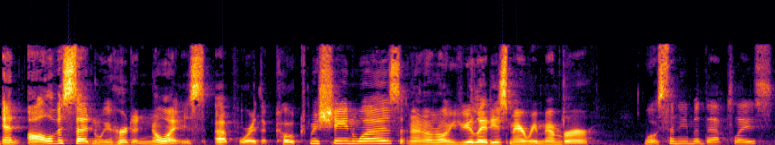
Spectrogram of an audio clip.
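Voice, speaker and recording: A woman at a medium pitch speaks at a moderate pace in an ordinary speaking voice, with ordinary pitch variation. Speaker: church member. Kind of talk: personal tribute.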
